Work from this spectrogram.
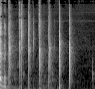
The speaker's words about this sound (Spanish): fíjate, tú solito, tú solito, sale, cuando les digo aplausos, sale.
